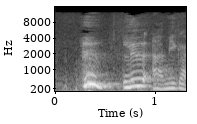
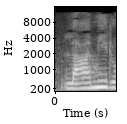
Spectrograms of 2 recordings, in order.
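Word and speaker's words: l'ami: 자, 그래서 여기서는 르 아미가 아니라 라미로 하시면 되겠습니다.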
